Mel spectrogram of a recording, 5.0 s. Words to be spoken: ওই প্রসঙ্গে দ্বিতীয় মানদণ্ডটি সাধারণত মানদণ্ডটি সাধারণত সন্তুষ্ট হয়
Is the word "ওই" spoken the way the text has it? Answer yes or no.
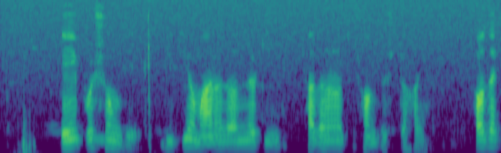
no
